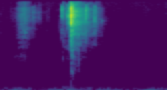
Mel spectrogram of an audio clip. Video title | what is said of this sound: Painting a Perch Crankbait (Beginner Airbrush Lure Painting) | hear that snap in there and it comes back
